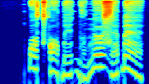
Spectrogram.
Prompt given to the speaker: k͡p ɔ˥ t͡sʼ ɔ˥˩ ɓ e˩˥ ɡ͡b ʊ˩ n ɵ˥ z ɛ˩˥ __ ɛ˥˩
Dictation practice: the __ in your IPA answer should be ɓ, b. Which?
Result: ɓ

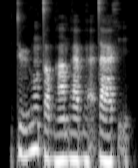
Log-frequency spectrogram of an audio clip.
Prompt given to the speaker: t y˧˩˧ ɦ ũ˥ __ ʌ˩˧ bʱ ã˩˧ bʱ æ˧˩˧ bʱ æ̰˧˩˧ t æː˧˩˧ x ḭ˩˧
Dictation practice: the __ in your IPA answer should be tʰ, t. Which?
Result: t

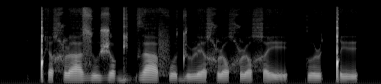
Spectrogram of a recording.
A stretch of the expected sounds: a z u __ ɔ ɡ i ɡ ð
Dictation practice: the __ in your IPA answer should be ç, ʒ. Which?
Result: ʒ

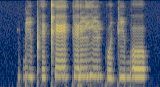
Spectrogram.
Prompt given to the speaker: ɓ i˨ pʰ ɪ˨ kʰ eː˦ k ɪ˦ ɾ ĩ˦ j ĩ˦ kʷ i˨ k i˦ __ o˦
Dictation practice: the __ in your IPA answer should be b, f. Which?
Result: b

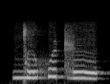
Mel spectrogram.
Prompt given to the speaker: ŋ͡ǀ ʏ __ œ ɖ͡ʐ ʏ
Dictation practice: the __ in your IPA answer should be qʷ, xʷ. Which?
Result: xʷ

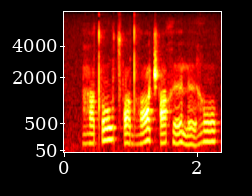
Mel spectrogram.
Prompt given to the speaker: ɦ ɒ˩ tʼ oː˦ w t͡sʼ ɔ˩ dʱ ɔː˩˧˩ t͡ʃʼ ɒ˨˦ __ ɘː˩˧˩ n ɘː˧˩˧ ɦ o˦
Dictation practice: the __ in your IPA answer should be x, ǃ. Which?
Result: x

